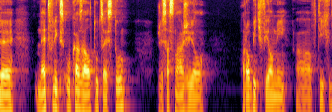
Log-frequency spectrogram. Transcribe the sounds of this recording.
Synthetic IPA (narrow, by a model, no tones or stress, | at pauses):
ɛ | nɛt̪flikz̥ukaːzalt̪uːt͡sɛst̪u | ʒɛsasnaʒil | ɾɔbicfilmi | ft̪iːɣ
